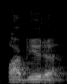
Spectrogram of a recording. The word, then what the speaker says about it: Barbuda: of culture from Antiga and Barb and Barbo if I'm pronouncing that right Barbuda Barbuda I was thinking Barbados Barbuda that's some that's a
